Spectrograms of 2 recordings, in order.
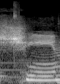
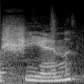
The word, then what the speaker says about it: Shein: time another one is sheen or sheen i've heard it pronounced both ways it's a lot like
